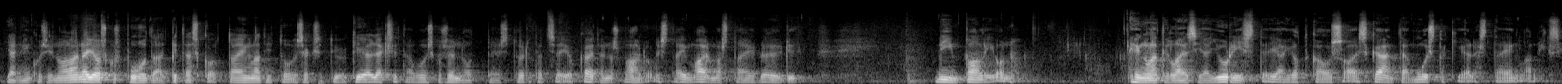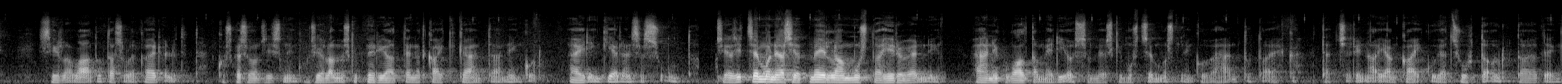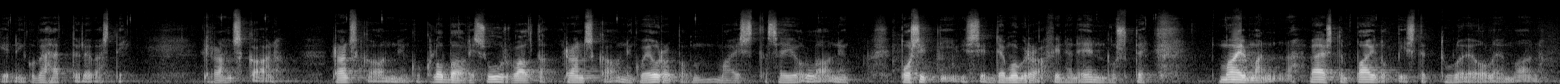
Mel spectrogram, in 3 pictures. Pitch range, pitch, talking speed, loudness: 100-110 Hz, 105 Hz, 145 wpm, -19 LUFS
